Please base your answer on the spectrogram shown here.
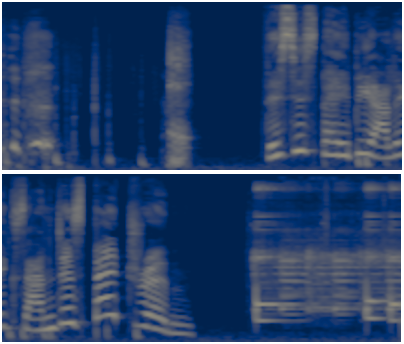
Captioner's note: oinks; mobile playing loud music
